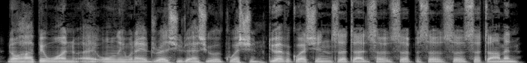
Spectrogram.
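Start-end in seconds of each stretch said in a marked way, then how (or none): 4.4-6.9 low, deep mad scientist voice; deep doctor voice. Pretend. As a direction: drop low like a gruff old doctor. Doctor Panic character voice.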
